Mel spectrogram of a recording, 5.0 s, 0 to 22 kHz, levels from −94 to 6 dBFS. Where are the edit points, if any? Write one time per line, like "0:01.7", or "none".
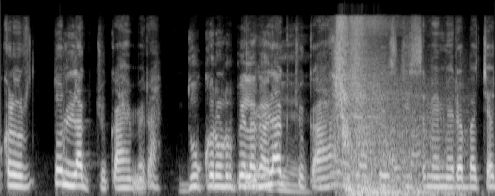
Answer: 0:03.7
